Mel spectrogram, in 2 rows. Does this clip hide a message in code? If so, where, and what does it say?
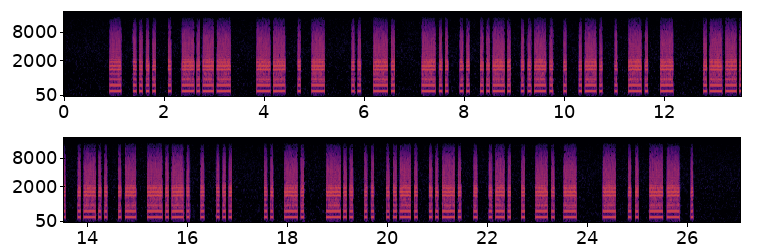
Yes: Morse code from 0.8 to 26.2 s, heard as a buzzer, hand-sent with a straight key, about 19 wpm. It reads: THEY MET IN DIFFERENT PLACES IN DIFFERENT TIME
